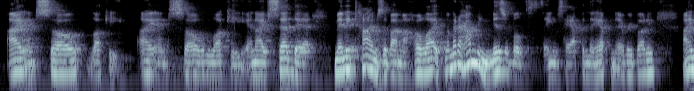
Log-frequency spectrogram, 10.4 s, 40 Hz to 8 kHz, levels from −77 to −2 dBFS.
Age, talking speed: 60-79, 175 wpm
